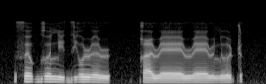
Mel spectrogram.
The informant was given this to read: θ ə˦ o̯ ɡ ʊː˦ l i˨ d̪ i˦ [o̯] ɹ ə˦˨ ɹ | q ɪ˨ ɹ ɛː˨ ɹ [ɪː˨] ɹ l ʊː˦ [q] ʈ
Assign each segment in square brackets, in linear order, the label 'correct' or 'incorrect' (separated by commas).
correct, incorrect, incorrect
